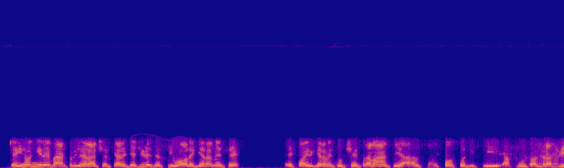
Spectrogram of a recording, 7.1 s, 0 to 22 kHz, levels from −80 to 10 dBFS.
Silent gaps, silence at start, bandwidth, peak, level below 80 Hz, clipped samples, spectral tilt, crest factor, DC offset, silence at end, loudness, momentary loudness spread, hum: none; 0.1 s; 4.2 kHz; -8 dBFS; -62 dBFS; under 0.1%; -8.5 dB/octave; 14 dB; under 0.1%; 0 s; -23 LUFS; 6 LU; none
